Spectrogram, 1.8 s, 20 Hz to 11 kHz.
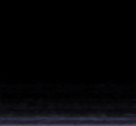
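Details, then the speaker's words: Auto Trail Expedition 67 Flex campervan heater turned up, running on gas boost: a steady low roar with a faint hum, burning evenly, normal heater operation. "but you will hear everything sort of clicking and Ticking over and starting up"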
